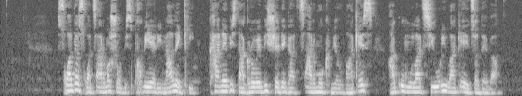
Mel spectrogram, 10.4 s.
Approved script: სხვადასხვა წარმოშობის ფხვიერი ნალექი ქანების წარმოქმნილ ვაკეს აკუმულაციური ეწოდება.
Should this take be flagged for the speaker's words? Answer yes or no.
yes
